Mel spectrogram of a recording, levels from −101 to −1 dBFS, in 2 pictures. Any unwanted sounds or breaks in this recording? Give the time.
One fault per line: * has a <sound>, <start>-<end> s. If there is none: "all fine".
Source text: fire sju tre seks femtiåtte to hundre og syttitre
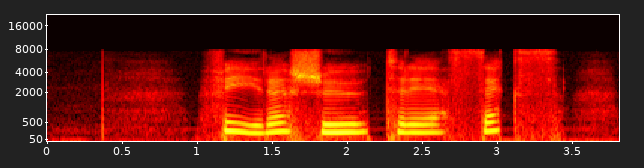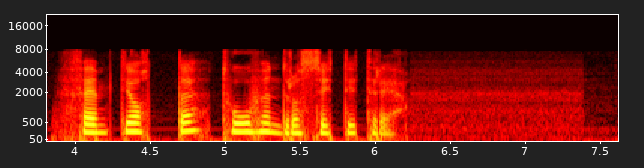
all fine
